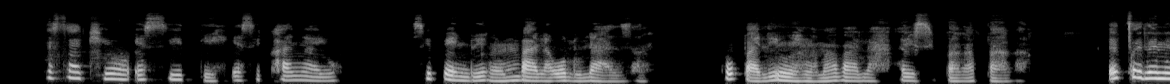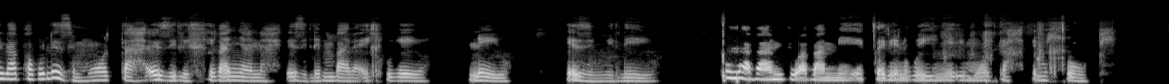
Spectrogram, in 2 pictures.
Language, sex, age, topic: North Ndebele, male, 25-35, health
